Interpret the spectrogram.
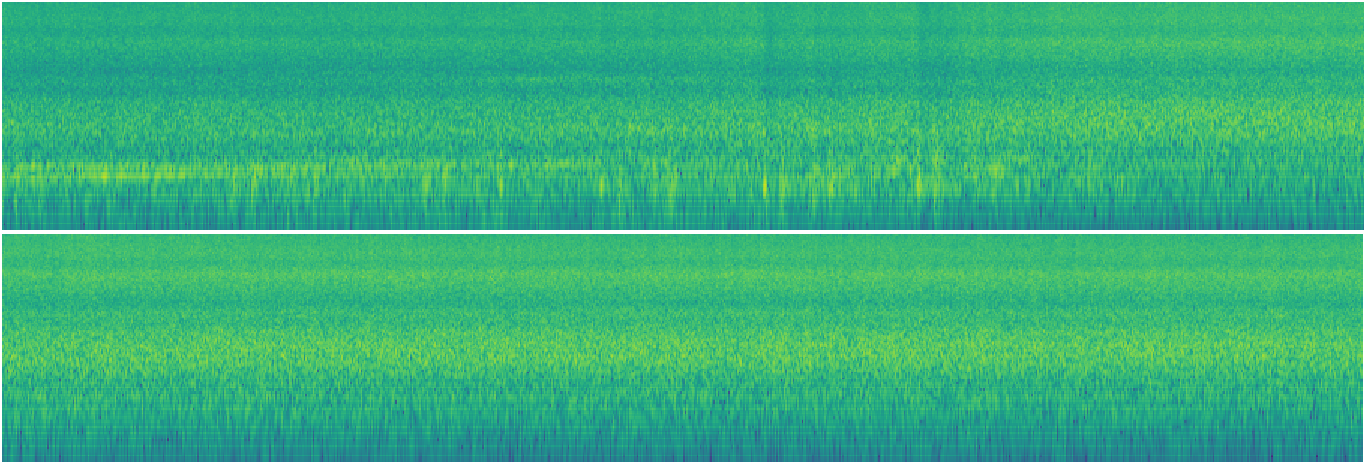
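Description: Very heavy rain: a dense, steady hiss of a downpour. In the first several seconds a departing electric commuter train's faint whine rises in pitch under the rain.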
